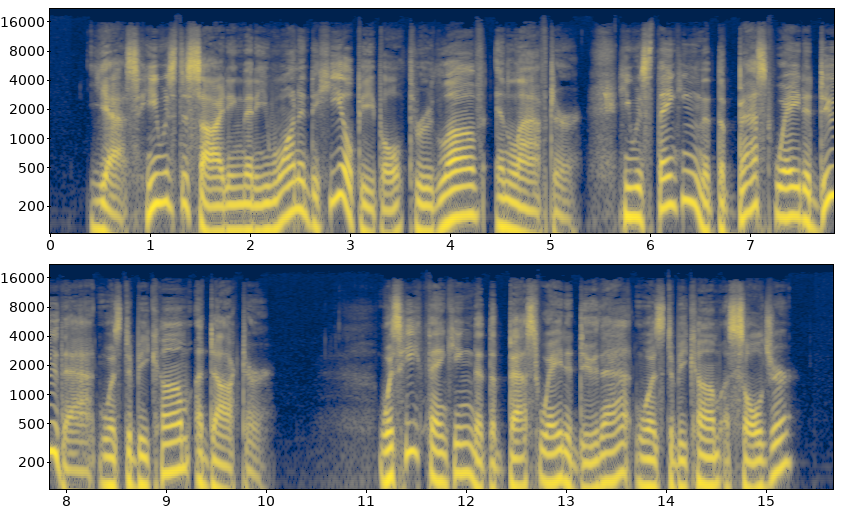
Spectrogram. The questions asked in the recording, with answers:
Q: Was he thinking that the best way to do that was to become a soldier?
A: No, he was not thinking that the best way to do that was to become a soldier.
